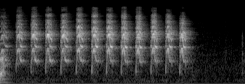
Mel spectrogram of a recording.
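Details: Baby parrot calling with twelve rasping, hissy notes in a fast, even rhythm lasting nearly two seconds, then falling silent.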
